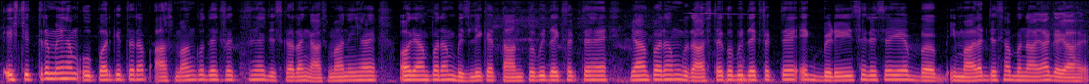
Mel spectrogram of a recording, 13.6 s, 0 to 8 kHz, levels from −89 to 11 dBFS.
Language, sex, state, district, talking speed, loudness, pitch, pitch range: Hindi, male, Maharashtra, Solapur, 210 wpm, -21 LUFS, 150 Hz, 140-160 Hz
